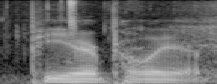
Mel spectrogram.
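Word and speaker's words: Pierre Poilievre: Pierre Polyev.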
